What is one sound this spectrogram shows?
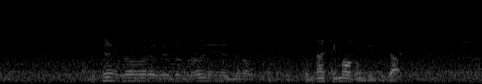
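Another man answers in greeting, close by.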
